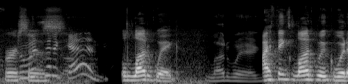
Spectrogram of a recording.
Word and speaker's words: Ludwig: Ludwig. That's how you say it. Ludwig.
